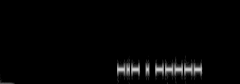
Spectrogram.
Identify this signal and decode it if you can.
Morse code, heard as a keyed tone, about 53 wpm, 700 Hz. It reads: KE0
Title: USA Call Sign Prefixes - 50wpm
